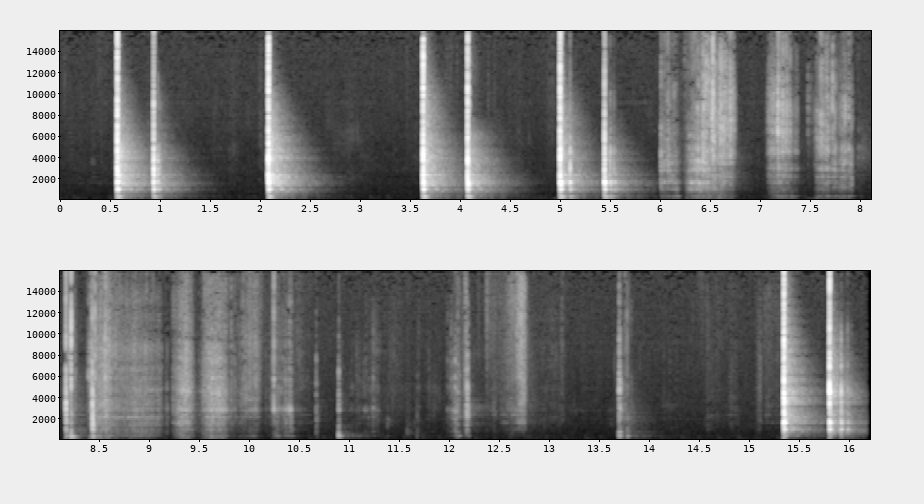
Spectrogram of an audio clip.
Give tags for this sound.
catacombs
bone
bones

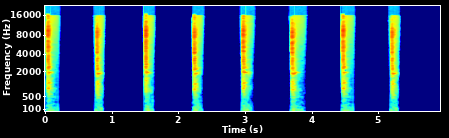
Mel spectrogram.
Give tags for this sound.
Clock
tic
ticking
toc

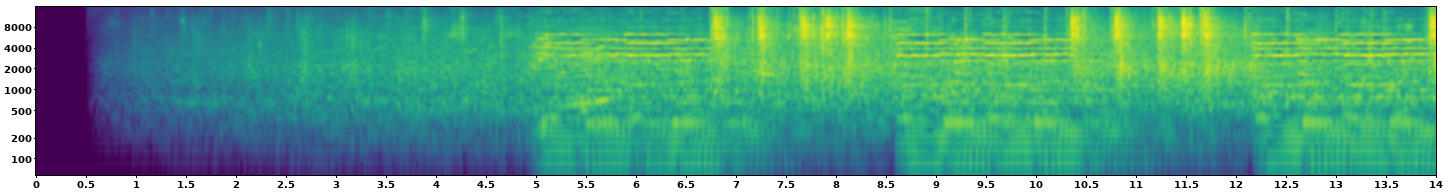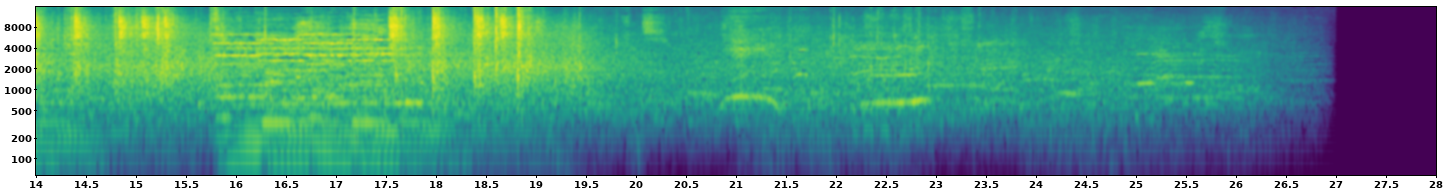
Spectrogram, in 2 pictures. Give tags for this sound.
ballpark
baseball
crowd
field-recording
let
organ
s-go
sports
walla

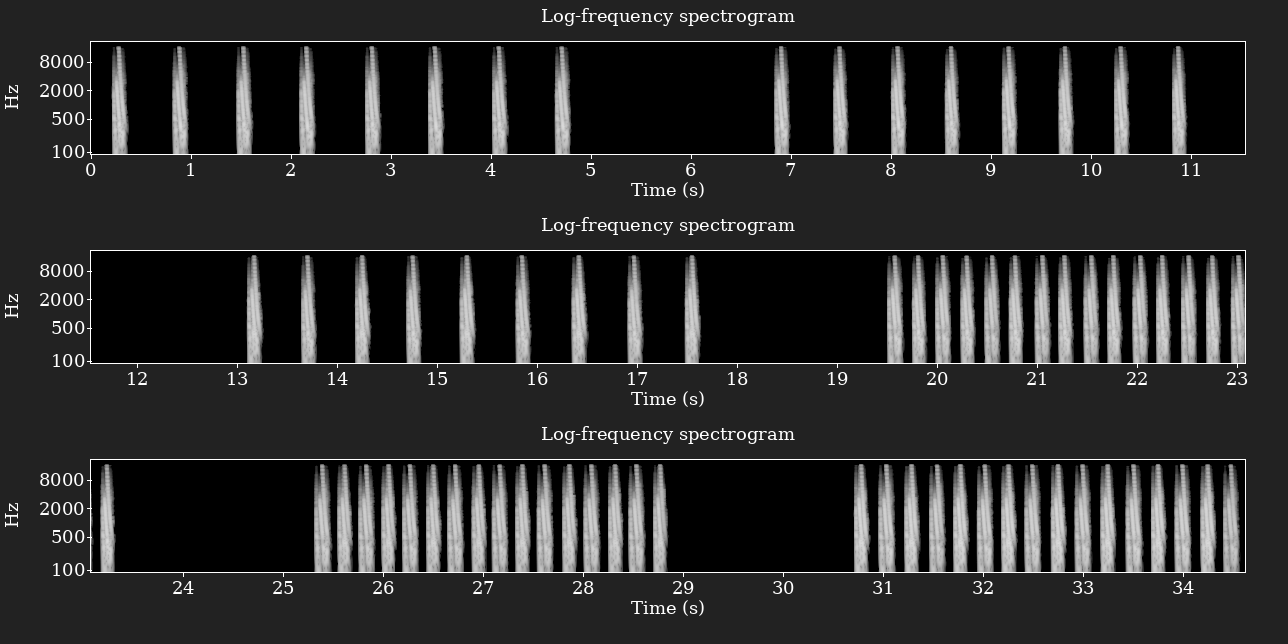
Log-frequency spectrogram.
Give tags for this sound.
soft
footstep
little
tony-chopper
videogame
running
footsteps
walk
walking
step
run
cartoon
anime
steps
one-piece
cute

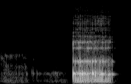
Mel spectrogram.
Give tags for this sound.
reaction
male
burp
voice

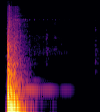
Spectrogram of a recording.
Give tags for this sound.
Corny
Homebrewing
Keg
Homebrew
Set
Drop
Tap
Cornelius

